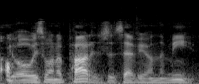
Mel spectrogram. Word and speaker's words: pottage: As I said, apparently the first records of plum pudding dates to the early 15th century when plum potage, how do you say P-O-T-T-A-G-E? – Yeah, that's right. I would say pottage.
